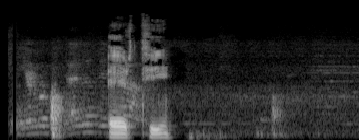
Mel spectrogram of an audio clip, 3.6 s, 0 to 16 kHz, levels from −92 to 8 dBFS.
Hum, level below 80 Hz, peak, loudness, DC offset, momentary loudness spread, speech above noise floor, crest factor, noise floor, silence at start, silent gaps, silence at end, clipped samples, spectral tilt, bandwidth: none; -52 dBFS; -2 dBFS; -22 LUFS; under 0.1%; 22 LU; 36 dB; 22 dB; -58 dBFS; 0.25 s; none; 0.85 s; under 0.1%; -6.5 dB/octave; 9.6 kHz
